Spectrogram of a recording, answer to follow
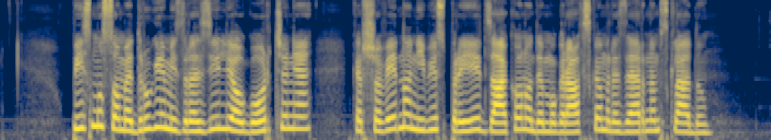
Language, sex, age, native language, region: Slovenian, female, 18-29, Slovenian, Central Slovenia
